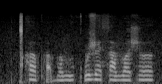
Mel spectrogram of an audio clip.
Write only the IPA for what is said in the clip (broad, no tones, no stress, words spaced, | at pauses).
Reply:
ǀʰɐpʼa̰bɐ vɨkʷʼɛʐɛsa vɐ ʃə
